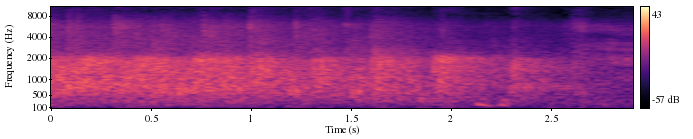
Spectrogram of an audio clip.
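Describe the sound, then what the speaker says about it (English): A wedding ceremony crowd breaks into sustained, loud applause that fills the whole moment, dense clapping from many guests with faint voices mixed underneath. "Let's have a round of applause,"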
